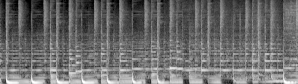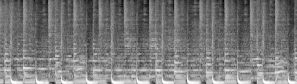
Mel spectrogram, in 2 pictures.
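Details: Loud electronic dance music with a steady pounding beat and layered synth tones throughout, with no animal sounds.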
